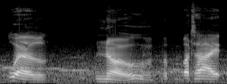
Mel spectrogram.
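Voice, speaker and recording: An actor playing an insecure, bashful blind prince of the gods in an audio drama, stammering and hesitant. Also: male voice, mid-range voice, fairly even intonation, extremely slow, noisy background. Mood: flustered.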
